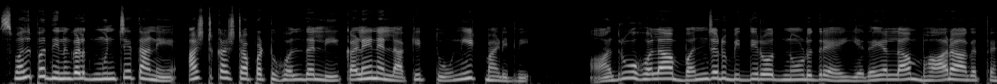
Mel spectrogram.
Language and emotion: Kannada, sad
